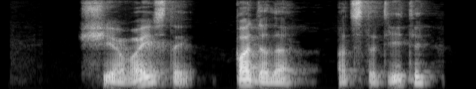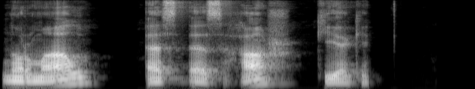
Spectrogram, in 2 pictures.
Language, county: Lithuanian, Vilnius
